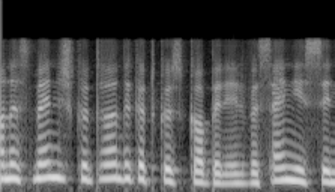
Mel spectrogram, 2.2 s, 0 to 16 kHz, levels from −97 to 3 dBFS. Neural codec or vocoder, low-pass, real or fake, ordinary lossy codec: codec, 16 kHz, 0.2 kbps, FocalCodec; 7.2 kHz; fake; AAC, 96 kbps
